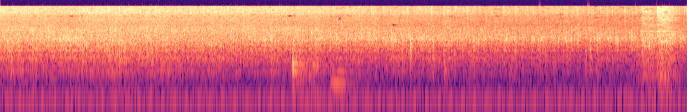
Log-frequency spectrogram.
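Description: Chopped garlic and ginger sizzling steadily in hot oil in a nonstick wok, with a spatula stirring them and a couple of light knocks.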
